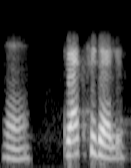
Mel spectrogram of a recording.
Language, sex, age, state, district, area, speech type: Bengali, female, 30-45, West Bengal, North 24 Parganas, rural, conversation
